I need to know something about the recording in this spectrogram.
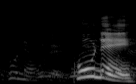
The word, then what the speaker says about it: Pune: How do you pronounce P? Pune. Pune.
